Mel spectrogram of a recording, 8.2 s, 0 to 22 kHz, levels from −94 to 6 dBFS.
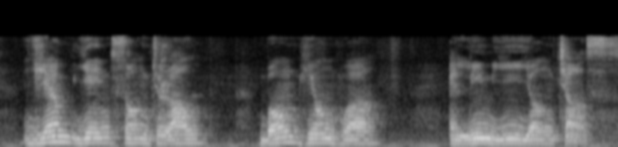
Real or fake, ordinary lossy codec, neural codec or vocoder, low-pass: real; none; none; none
